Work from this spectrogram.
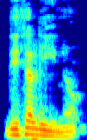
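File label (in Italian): "ditalino", vocabolario dialettale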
